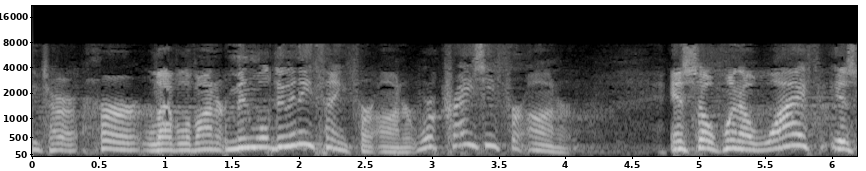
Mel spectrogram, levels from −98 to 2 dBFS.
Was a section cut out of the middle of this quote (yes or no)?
yes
